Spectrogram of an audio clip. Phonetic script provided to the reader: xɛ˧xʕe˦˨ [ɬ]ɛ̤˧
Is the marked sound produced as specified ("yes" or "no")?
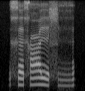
yes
